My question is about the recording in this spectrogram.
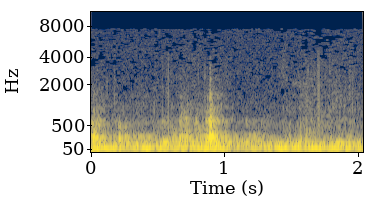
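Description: A desk drawer is pulled open with one brief, soft scrape near the middle, above a steady low hum.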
